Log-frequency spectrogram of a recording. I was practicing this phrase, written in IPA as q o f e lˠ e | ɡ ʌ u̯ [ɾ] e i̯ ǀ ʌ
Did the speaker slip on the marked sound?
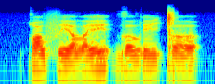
no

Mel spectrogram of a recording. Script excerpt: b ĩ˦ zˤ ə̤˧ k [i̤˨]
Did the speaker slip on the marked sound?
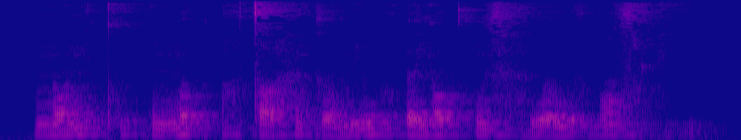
no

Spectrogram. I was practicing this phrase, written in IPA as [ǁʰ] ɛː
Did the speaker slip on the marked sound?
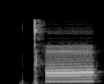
yes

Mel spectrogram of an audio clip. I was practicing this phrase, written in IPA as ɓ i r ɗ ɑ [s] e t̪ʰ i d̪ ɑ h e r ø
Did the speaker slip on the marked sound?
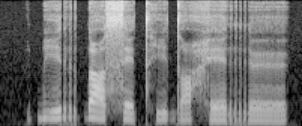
no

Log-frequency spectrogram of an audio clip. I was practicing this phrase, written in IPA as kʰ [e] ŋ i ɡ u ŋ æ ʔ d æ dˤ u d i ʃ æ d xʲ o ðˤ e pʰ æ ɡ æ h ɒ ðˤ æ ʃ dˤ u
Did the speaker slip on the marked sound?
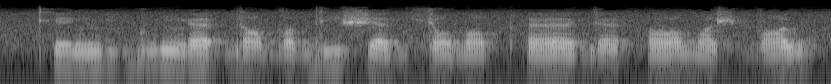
no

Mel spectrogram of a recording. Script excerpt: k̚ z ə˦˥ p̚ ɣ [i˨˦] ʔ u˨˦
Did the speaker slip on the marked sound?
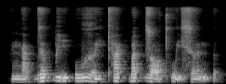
yes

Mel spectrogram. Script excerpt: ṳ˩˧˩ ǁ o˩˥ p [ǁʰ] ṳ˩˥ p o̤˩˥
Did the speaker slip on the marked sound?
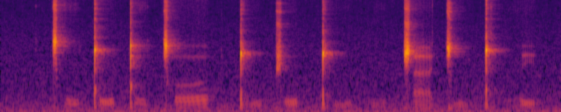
yes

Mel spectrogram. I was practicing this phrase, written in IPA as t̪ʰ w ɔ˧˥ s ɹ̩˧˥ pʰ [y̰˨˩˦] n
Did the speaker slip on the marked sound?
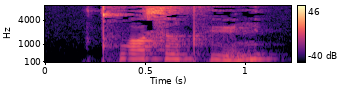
no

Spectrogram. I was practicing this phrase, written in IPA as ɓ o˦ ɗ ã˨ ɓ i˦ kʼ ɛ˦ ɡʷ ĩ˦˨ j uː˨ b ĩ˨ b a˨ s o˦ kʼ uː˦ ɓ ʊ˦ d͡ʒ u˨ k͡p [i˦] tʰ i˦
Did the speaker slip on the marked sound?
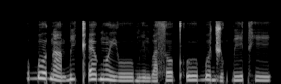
no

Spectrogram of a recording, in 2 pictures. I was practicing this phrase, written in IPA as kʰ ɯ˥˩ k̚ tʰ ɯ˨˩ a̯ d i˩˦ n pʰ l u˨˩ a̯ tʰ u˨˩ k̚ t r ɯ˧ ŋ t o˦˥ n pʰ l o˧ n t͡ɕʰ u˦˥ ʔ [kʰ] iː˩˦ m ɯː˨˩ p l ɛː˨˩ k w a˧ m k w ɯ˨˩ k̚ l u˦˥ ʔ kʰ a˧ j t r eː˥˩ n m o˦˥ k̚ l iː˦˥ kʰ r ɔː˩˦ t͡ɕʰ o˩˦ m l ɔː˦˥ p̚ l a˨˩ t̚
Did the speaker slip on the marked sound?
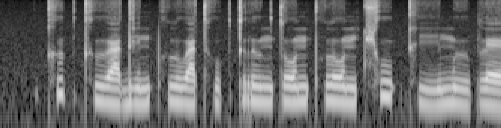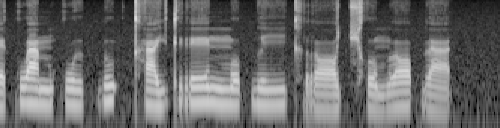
no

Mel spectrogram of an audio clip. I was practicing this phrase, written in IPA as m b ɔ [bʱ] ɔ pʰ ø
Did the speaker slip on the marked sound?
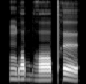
no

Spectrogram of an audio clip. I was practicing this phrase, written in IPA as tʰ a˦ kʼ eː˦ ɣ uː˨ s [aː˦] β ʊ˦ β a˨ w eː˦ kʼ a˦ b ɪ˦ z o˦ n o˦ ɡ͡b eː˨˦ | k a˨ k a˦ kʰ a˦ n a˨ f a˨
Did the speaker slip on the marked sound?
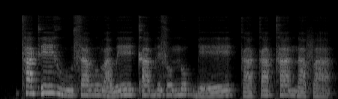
yes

